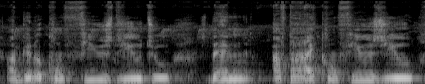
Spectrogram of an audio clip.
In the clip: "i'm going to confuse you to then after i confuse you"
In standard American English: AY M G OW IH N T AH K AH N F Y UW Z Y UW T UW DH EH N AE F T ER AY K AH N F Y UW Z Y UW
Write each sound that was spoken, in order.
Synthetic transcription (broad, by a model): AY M G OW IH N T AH K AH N F Y UW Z Y UW T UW DH EH N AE F T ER AY K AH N F Y UW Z Y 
